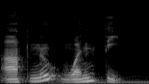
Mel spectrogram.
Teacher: when we have our u before anti, instead of the u changing into a va like we see elsewhere, the semi-vowel va is now going to get inserted in between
